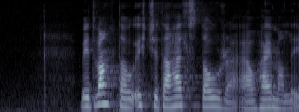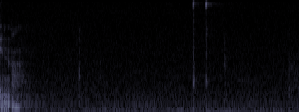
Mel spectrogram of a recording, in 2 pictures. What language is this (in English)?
Faroese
